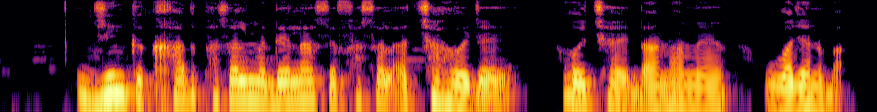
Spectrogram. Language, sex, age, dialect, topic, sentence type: Maithili, male, 25-30, Angika, agriculture, question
